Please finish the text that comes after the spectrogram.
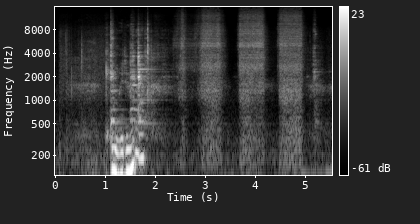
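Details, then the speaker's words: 2021-2022 Euro 5 Royal Enfield Himalayan rear suspension pushed down by hand after greasing the dogbone links: short squeaky groan with hissing; noise persisted, later traced to the dry swing arm pivot shaft. "I don't know. No. What the hell? Where is that noise coming from? That is one weird thing."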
